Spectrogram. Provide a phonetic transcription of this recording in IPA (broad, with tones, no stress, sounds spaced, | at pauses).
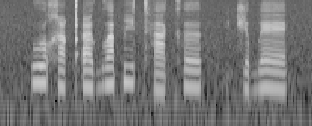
u˦ χ i˨ qʼ i˨ ɡʷ a˦ p i˦ tʰ a˨ kʰ ə˦ | t͡ʃ ə˨ b ɛ˦˨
